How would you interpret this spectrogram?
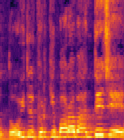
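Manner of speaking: high-pitched mock scolding; angry rebuke. God answers the complainers, in an acted rebuke. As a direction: tell them off, pitch jumping up. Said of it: "하나님께서 화를 내서".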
